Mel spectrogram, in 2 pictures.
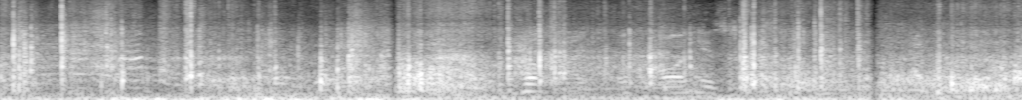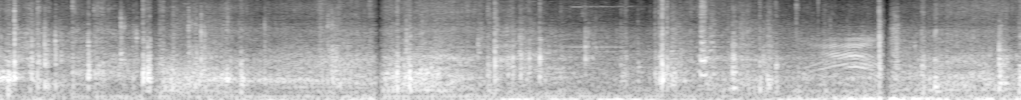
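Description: Skateboard rolling on concrete and grinding along a metal rail, with repeated sharp clacks of the board and wheels hitting the ledge and ground.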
